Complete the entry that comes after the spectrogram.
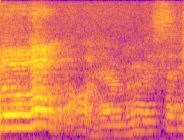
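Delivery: normal talking voice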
